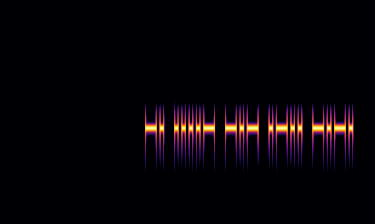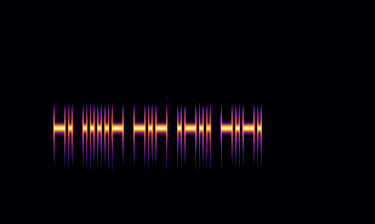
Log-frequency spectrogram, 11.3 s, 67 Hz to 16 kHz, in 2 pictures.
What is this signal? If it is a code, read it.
Morse code, heard as a keyed tone, about 22 wpm, 700 Hz. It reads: N4KLC N4KLC
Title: USA Call Signs - 5 Characters - Repeated 2x - 22wpm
